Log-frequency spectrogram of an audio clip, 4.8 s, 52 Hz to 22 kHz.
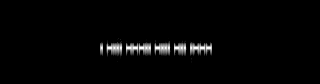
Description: Morse code, heard as a keyed tone, about 51 wpm, 700 Hz. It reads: EB8BDJ
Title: DXCC-100 Call Signs - 6 Characters - Repeated 3x - 50wpm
